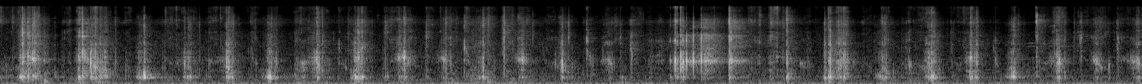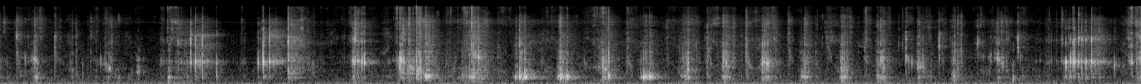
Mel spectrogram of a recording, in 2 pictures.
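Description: A woman bites and crunches loudly on ice close to a microphone.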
